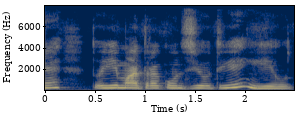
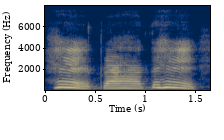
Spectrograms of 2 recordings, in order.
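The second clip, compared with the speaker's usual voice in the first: very slow letter-by-letter: पै रे आ तै है; sounding out letters; much slower than usual. Shown as a demonstration. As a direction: spell it out slowly, each sound apart. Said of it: "आगे देखिए".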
